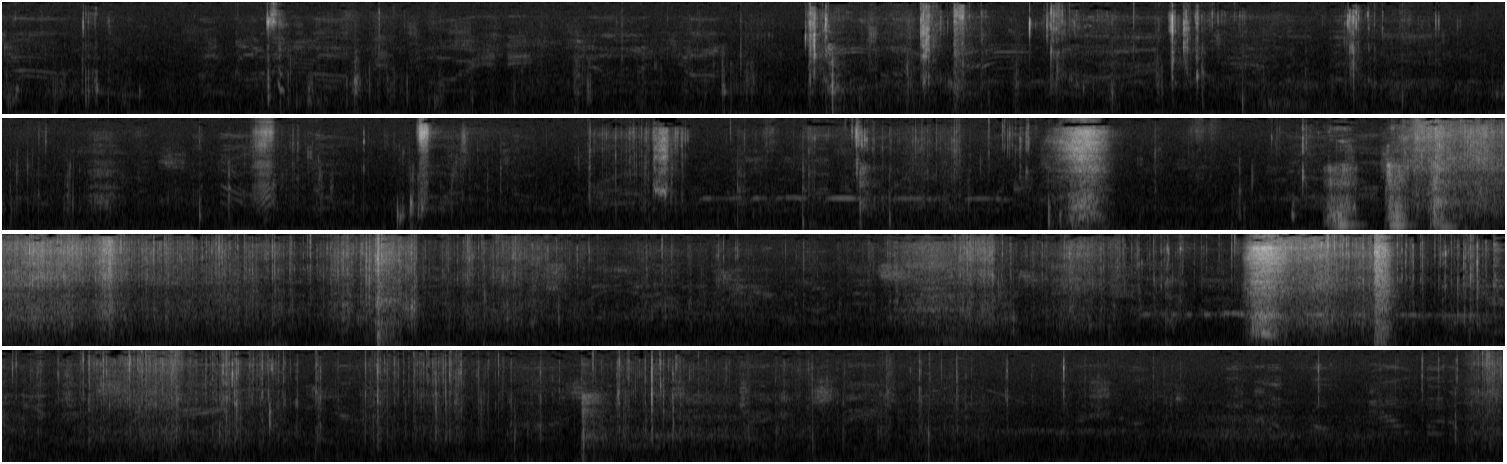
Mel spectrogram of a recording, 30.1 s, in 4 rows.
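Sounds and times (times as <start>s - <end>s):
chewing: 0.1s - 14.2s
plastic bag rustling: 14.5s - 27.9s.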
